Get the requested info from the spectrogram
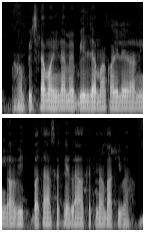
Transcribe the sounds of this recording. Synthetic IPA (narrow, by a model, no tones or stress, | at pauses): ɦəpɪt͡ʃʰlaməɦiːnamẽbild͡ʒəmakəileɾəniə̰bʱibət̪asəkḛlʔa̰kɪt̪naba̰ːkiba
